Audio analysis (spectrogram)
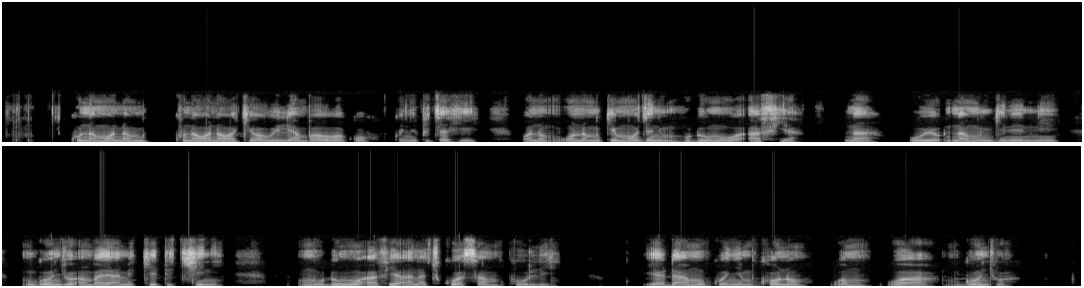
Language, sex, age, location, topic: Swahili, male, 18-24, Wajir, health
